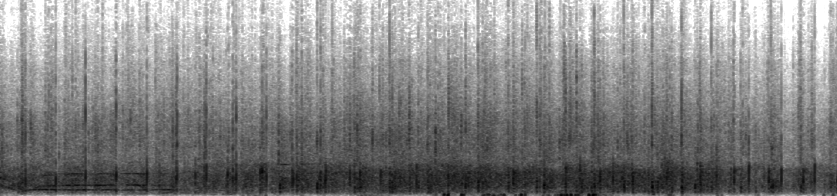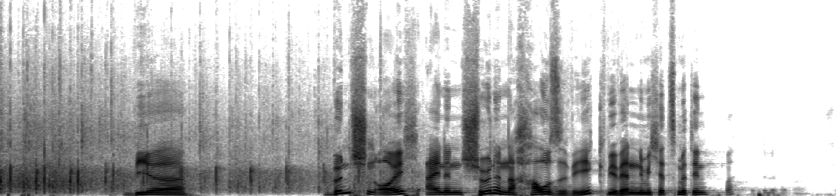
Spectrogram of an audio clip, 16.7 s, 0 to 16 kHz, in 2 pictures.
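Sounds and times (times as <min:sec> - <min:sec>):
faint cheers: 0:00.0 - 0:02.8
sustained applause from a large audience: 0:00.0 - 0:13.2
speech: 0:09.7 - 0:10.4, 0:11.7 - 0:15.8.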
